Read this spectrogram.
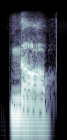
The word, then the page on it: knob: Indian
